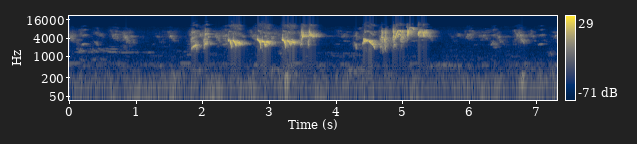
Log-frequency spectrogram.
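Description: A song thrush sings two bright, loud bursts of high, clear notes, each phrase repeated quickly, with softer twittering between them.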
